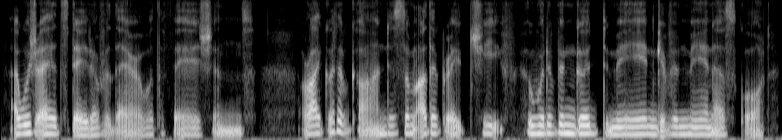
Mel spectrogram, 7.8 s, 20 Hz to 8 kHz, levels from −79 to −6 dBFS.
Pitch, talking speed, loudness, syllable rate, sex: 165 Hz, 245 wpm, -21 LUFS, 5.5 syllables/s, female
